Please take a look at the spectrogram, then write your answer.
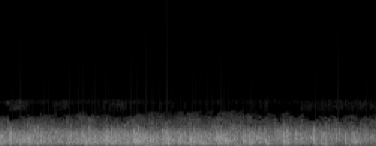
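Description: A crowd applauds Ian Messiter on the panel game Just a Minute, dense clapping forming a continuous loud wash of sound that holds level for several seconds without any voices breaking through.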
